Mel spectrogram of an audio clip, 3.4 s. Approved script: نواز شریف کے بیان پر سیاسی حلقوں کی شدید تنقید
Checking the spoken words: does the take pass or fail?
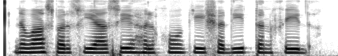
fail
